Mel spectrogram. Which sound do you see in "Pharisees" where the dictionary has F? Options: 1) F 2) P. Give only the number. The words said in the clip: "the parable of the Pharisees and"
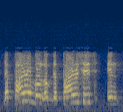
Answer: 2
